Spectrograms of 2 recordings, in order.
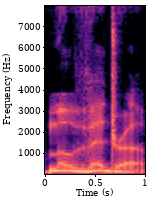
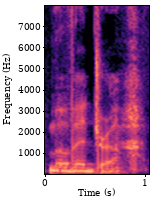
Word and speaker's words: Mourvèdre: Besides one of my favorite blends, it is a Grenache Syrah Mourvèdre blend. And so this one is 50% Shiraz, 40% Grenache, and 10% Morvan. How do you say it? Mourvèdre. Mourvèdre. I'm not French.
